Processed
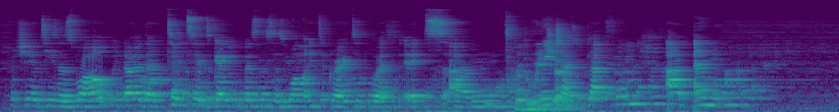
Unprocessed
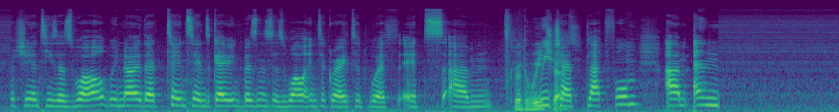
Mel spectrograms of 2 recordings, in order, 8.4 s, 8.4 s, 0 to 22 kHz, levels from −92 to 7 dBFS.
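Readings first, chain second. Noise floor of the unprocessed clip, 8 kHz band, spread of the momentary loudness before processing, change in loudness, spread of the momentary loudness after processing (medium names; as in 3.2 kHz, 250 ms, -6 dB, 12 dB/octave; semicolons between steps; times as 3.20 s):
-45 dBFS, -14.5 dB, 8 LU, -14.5 dB, 8 LU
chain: chord resonator G2 sus4, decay 0.49 s; saturation -20 dBFS, distortion -25 dB; on a send: repeats whose band climbs or falls 115 ms, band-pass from 150 Hz, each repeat 0.7 oct, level -4 dB; on the sum: trim +1.5 dB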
